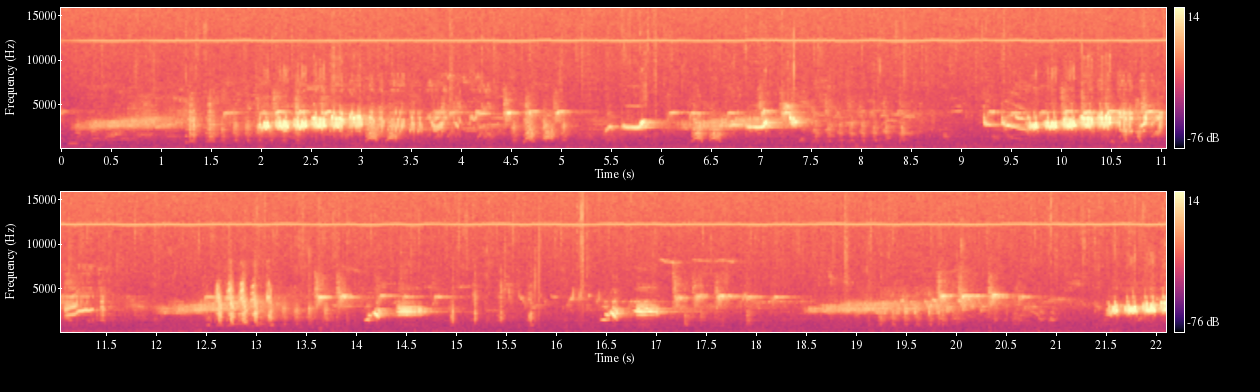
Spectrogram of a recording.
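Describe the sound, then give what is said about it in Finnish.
Calls of a flock of thrushes: many high, rasping, chattering bursts come at irregular intervals over a faint steady background hiss. “Rastasparvi.”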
